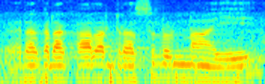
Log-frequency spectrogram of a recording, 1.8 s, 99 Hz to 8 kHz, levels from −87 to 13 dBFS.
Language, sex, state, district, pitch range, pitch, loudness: Telugu, male, Andhra Pradesh, Visakhapatnam, 130-135 Hz, 135 Hz, -17 LUFS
